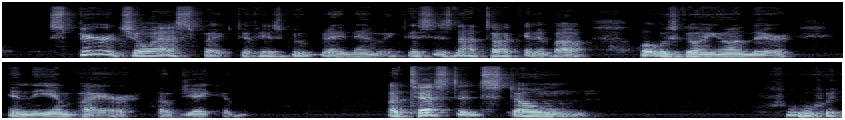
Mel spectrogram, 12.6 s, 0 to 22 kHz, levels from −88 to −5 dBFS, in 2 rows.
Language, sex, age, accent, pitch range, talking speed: English, male, 60-79, American, 130-175 Hz, 125 wpm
